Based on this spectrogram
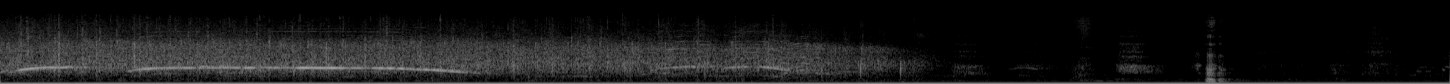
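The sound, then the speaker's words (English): An audience claps hands hard unto Jesus Christ in loud, dense, sustained applause for about nine seconds, with a high drawn-out voice cheering over it, then it abruptly drops to scattered faint sounds and a sharp knock. “And clap your hands hard unto Jesus Christ.”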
